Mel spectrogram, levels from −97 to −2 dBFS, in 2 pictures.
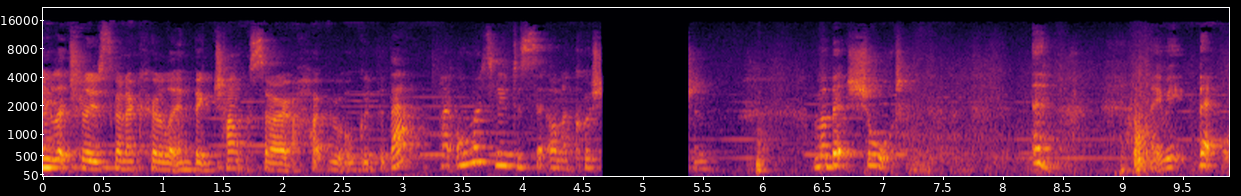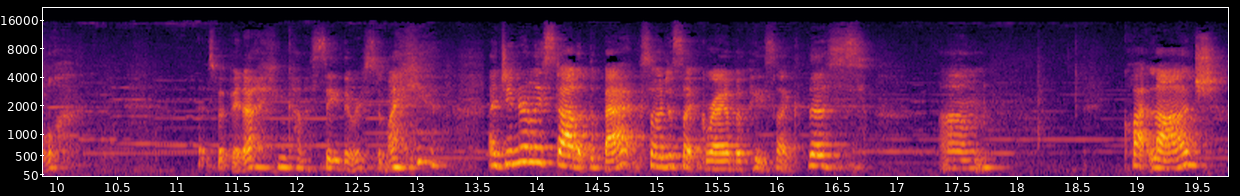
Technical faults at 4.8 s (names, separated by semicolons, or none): rebuffering stall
